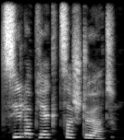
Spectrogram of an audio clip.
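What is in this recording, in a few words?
German, target destroyed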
